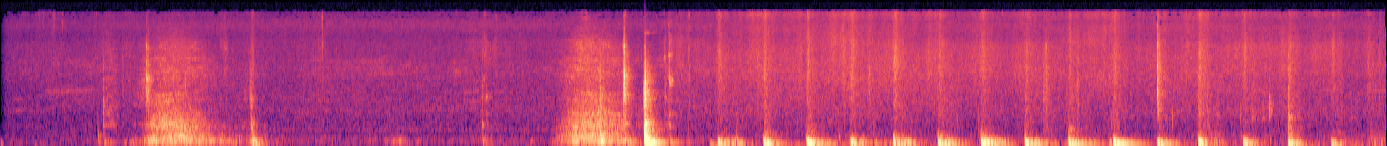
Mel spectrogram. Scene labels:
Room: bedroom; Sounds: wardrobe or drawer (more than once), footsteps

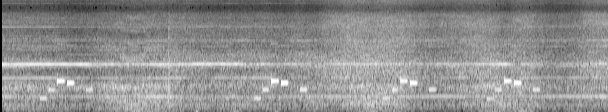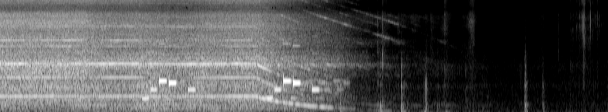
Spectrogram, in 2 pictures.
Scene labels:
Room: living room; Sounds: vacuum cleaner, phone ringing

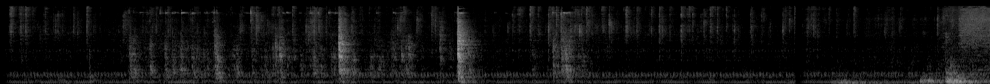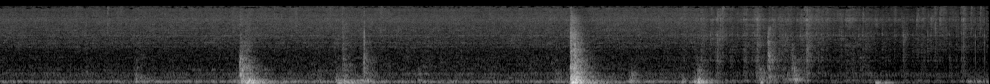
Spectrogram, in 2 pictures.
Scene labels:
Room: kitchen; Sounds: keys, running water, door (more than once)

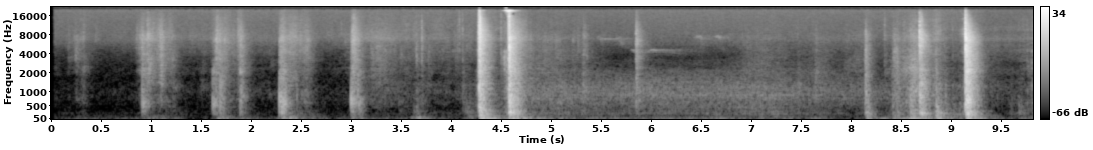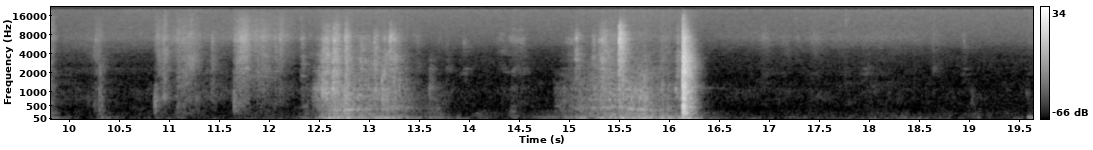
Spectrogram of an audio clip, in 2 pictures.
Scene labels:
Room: bedroom; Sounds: footsteps, window (more than once), wardrobe or drawer (more than once)

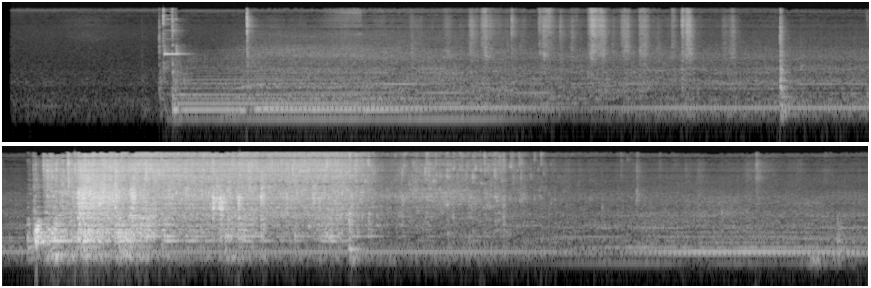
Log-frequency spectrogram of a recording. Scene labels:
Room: kitchen, bathroom; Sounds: microwave, footsteps, toilet flushing

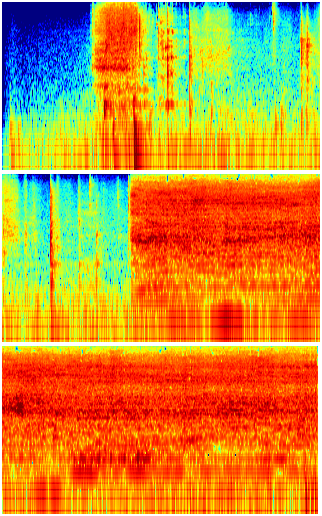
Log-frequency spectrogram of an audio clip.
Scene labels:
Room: bathroom; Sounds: running water

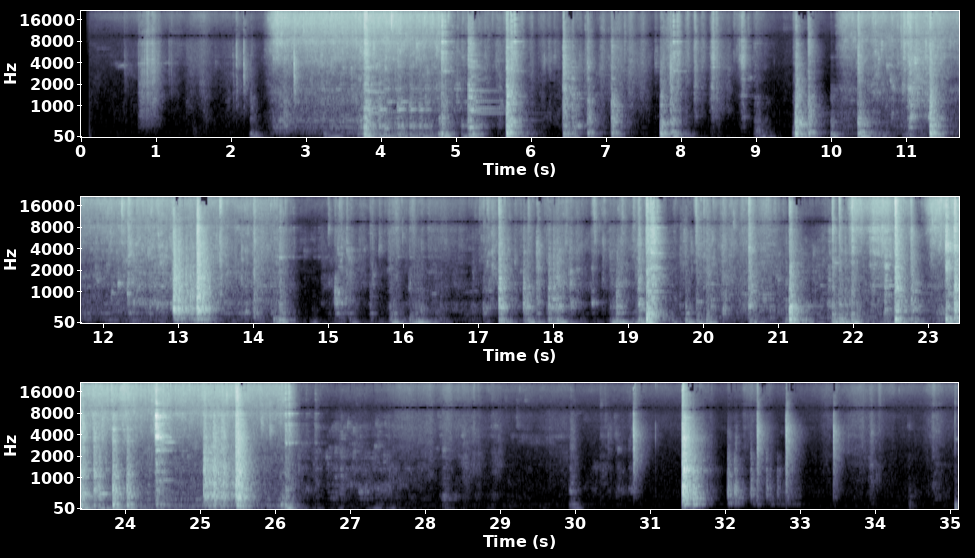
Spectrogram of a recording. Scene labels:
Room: kitchen; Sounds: running water, cutlery and dishes

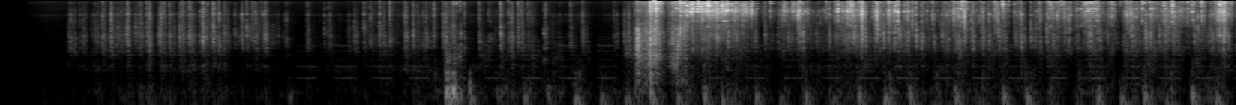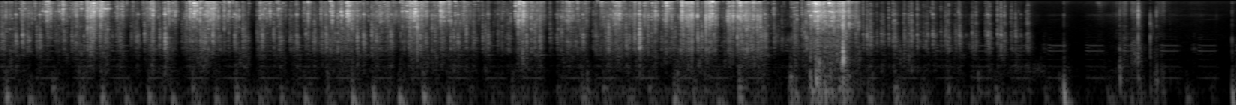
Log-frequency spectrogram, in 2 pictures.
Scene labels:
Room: office; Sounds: keyboard typing, phone ringing, keys

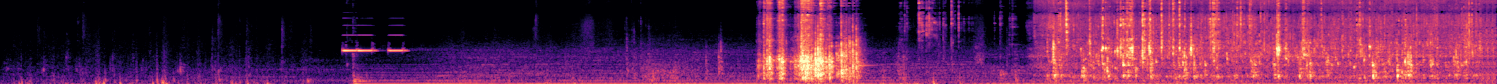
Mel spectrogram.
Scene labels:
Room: kitchen; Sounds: footsteps, microwave, wardrobe or drawer, cutlery and dishes, running water

